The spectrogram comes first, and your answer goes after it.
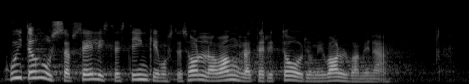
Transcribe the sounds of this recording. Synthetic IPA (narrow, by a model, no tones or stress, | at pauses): kujt̪ɤɦusːɑːb̥se̞lʲːist̪e̞st̪iŋɡ̥imust̪e̞so̞lːɑvɑŋɡ̥lɑt̪e̞ɾit̪ːˑo̞ːɾiumivɑlvɑminḛ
